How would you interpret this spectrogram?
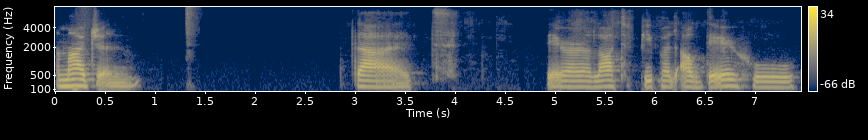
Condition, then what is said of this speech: Stuttering. And I really think of everything that I'm going to say before I say it, because I really think of other people, not just me.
